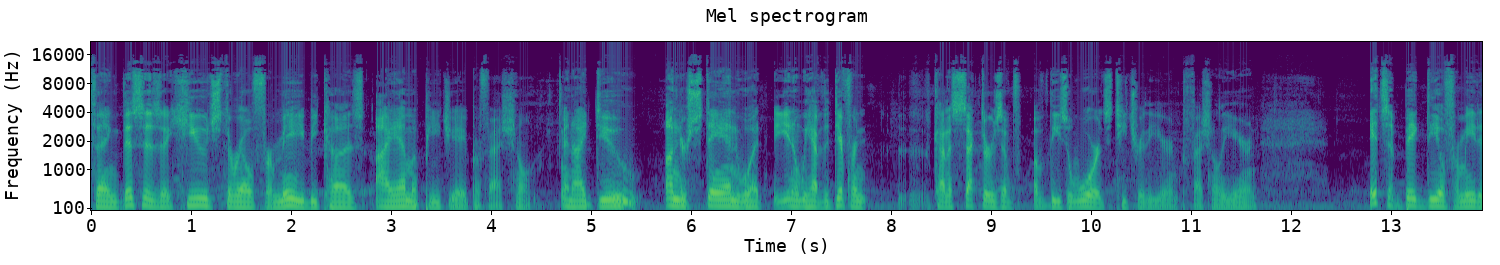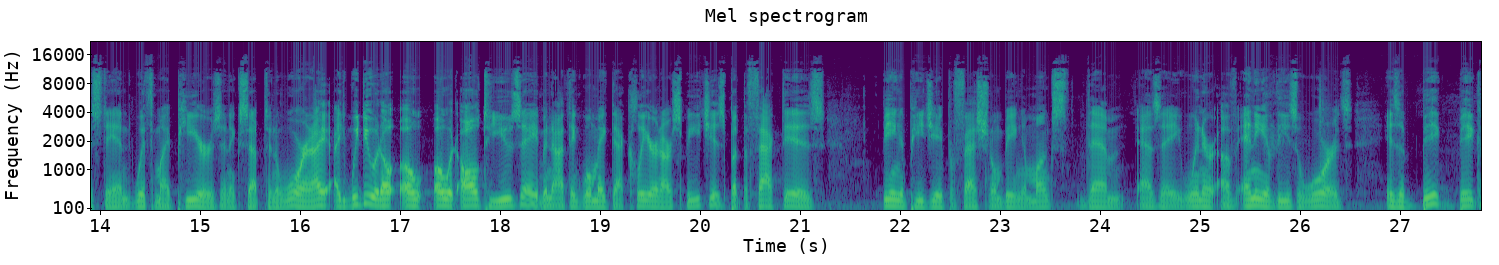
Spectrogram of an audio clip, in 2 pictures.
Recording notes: Taped live at GolfDom Golf in Tyson's Corner, VA.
